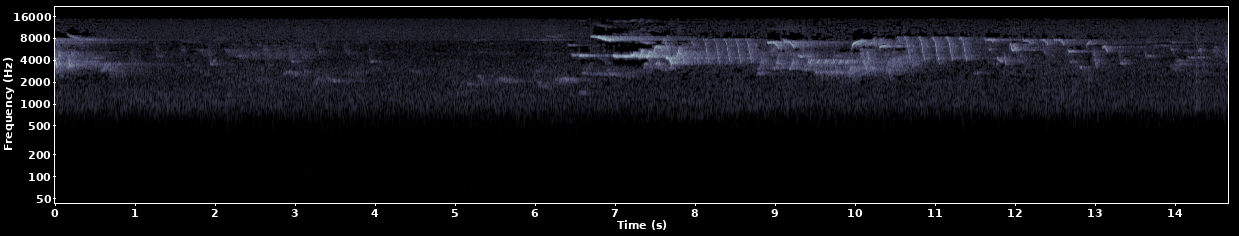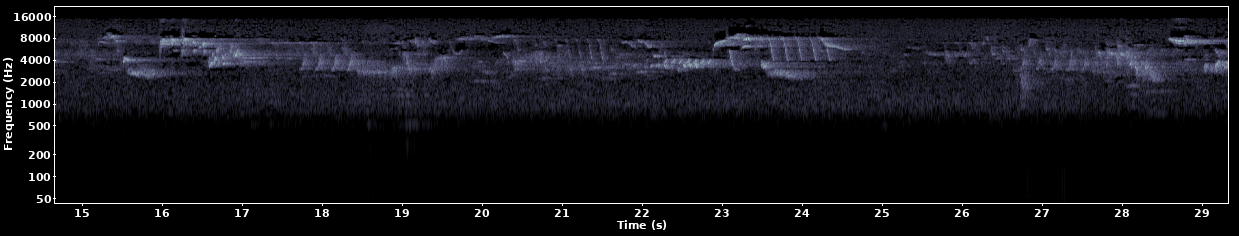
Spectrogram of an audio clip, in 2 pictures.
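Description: Songbirds singing: high phrases of rapid trills, coming in bursts every few seconds after a quiet opening of about six seconds.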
